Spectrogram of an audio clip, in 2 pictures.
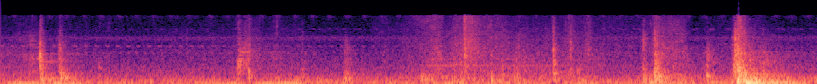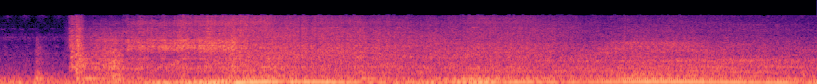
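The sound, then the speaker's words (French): A few sharp clicks and knocks, then a car engine cranks and catches, idling and revving with a low rising hum as the vehicle pulls away, fairly loud. “Au fait, monsieur Tavernier se déplace comment? En voiture.”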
